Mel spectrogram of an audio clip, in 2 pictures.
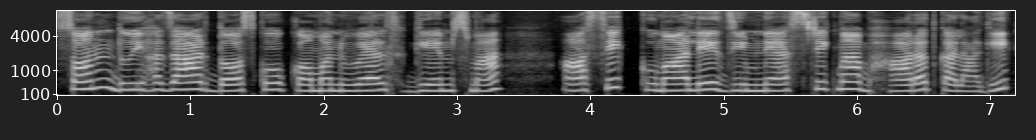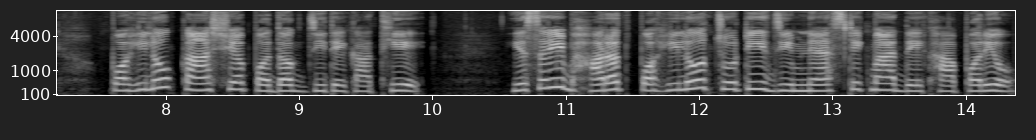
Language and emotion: Nepali, neutral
